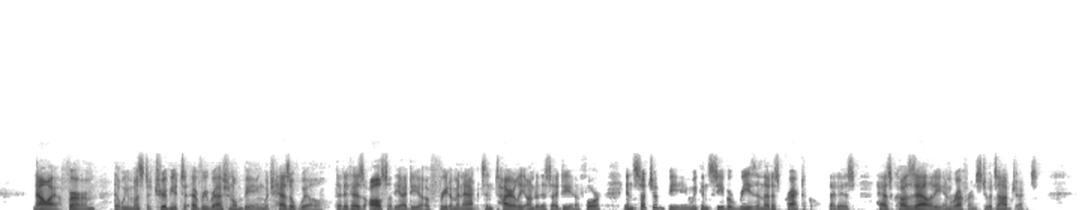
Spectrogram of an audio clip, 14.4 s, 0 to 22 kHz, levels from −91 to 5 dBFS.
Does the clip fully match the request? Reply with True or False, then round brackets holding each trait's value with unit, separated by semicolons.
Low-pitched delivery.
True (120 Hz)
